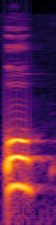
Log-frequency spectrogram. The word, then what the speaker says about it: haut: Les mots O, E-A-U et O, H-A-U-T sont des homophones, c'est-à-dire qu'ils se prononcent de la même manière.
